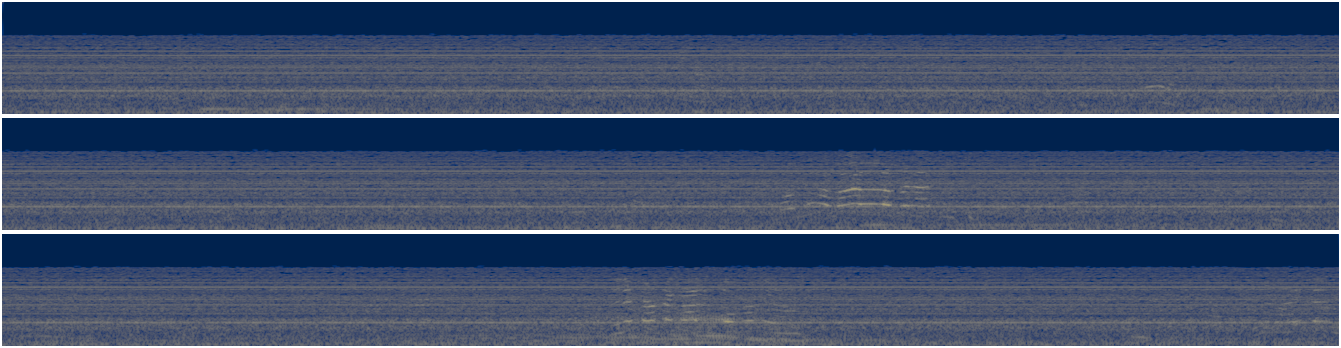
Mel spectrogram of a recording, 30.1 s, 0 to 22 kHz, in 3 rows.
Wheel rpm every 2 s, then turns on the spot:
0, 0, 0, 0, 0, 0, 0, 0, 0, 0, 0, 0, 0, 0, 0.
none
